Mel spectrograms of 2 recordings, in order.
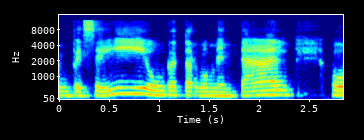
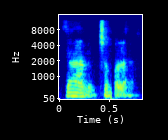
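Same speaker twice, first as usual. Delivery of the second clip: "Dame chocolate" said much softer and lower, gently; soft correct model; 5 semitones lower, 11 dB quieter than usual. Shown as a demonstration. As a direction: quietly model the right way to say it. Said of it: "yo corrijo el patrón".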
